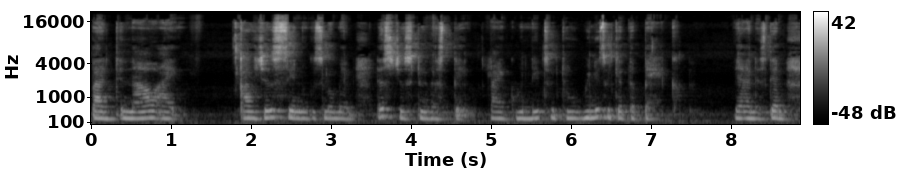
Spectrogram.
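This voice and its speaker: A woman speaks at a medium pitch and a fairly slow pace. Her intonation is monotone and flat, with audible room echo. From South Africa, Eastern Cape. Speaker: YouTuber. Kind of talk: casual vlog talk to camera.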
